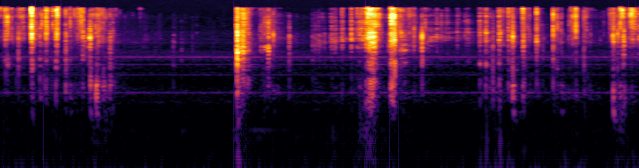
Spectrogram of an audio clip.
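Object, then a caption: Bar of soap shaved with a metal blade. A cream soap bar with a rose-gold coating, held in the hand, is shaved with a metal blade, peeling off chunks and curls. Bright, crisp scraping and crackling bursts come in quick runs, with a near-silent pause partway through before the shaving picks up again.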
